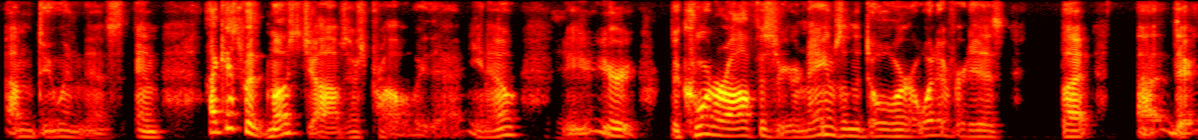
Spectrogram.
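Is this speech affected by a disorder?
Yes: spasmodic dysphonia; voice disorder; voice grabs when talking, more talking brings more hoarseness, singing less hard than talking.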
